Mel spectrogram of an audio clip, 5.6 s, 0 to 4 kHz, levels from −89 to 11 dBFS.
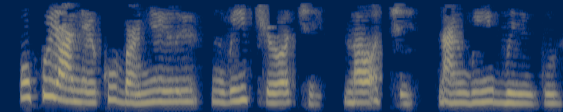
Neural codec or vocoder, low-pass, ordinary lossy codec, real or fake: codec, 16 kHz, 1 kbps, FreqCodec, larger model; 3.6 kHz; MP3, 16 kbps; fake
